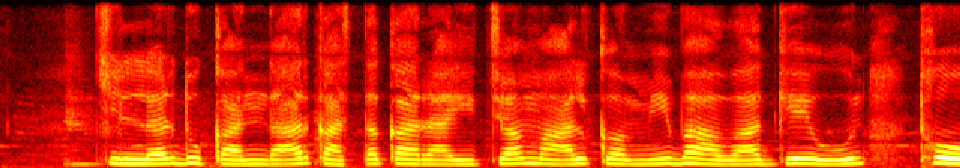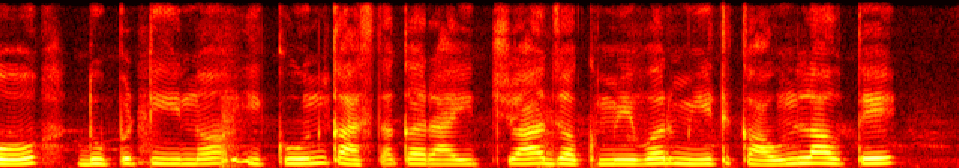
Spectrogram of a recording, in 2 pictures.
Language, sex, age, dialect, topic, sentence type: Marathi, female, 25-30, Varhadi, agriculture, question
